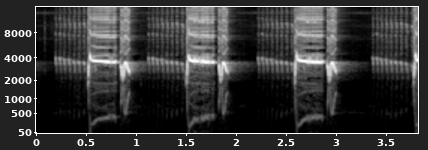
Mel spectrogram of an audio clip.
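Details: A prinia known locally as prenjak kepala merah gives rapid soft ticks that swell into a strident, buzzy, high double note. The phrase repeats about once a second against a quiet background.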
